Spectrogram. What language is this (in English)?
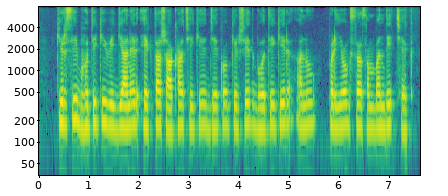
Magahi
